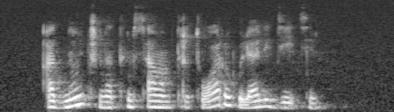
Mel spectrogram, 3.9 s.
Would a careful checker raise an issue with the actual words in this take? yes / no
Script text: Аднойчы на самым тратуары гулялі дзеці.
yes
